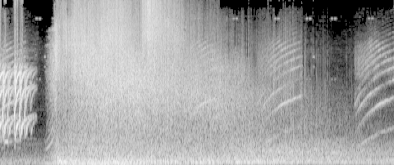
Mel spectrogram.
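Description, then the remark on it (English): After a brief electronic warble, a massive roaring blast erupts and rumbles on continuously, like torpedo explosions and artillery fire in a comic space battle against the Borg, with high sweeping sci-fi zaps streaking over it toward the end. “Return fire! All your torpedoes, full spread! Target their speakers!”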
